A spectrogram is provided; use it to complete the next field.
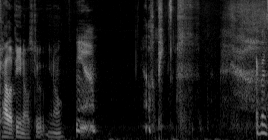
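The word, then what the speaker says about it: jalapeño: is the enemy so it's the n with the curvy accent mark at the top i just said n jalapeno yeah right no oh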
